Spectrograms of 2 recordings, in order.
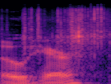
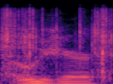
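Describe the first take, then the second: First: The middle consonant is silent. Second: The middle consonant is pronounced.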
